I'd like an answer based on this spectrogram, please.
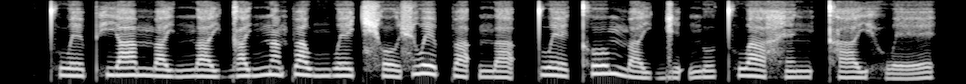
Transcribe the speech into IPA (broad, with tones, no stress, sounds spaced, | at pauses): t̪ʰ w e˨˩ pʰ j a˧ m a˨˩ j n̪ a˨˩ j ɡ a˧ j n̪ ã˥˧ p a˥˧ w m w e˧ t͡ɕʰ o˨˩ ɕ w e˥˧ p a˨ ʔ n̪ a˨ ʔ t̪ w e˥˧ kʰ o˦ m a˨˩ j ɡ i˨ ʔ n̪ u˧ t̪ʰ w a˥˧ h ẽ˧ ŋ kʰ a˧ j h w e˨˦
